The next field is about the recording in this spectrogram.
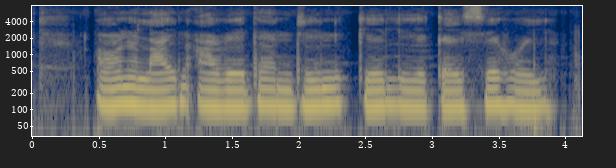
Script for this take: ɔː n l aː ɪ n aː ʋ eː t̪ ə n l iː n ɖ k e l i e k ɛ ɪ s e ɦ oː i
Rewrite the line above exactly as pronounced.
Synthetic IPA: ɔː n l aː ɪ n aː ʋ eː d̪ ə n ɾ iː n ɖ k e l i e k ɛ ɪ s e ɦ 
